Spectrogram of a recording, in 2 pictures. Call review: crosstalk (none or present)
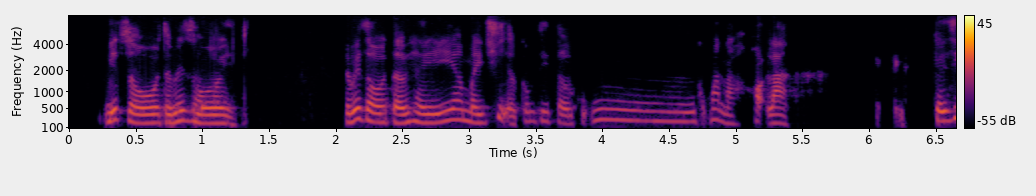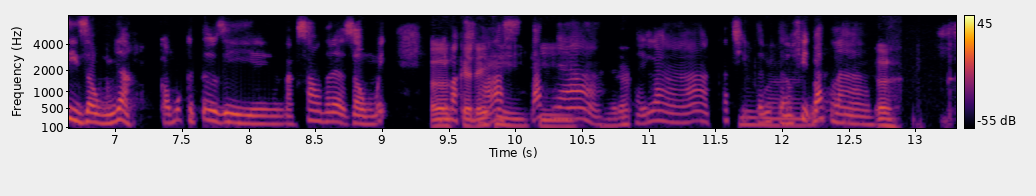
present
